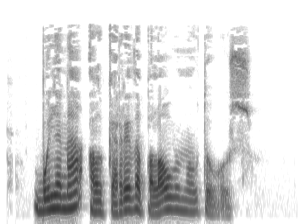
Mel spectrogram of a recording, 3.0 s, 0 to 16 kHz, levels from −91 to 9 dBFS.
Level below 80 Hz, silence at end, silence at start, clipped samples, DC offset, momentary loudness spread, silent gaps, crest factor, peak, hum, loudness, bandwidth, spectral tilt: -62 dBFS; 0.55 s; 0.35 s; under 0.1%; under 0.1%; 14 LU; none; 18 dB; -2 dBFS; none; -18 LUFS; 11.5 kHz; -7 dB/octave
